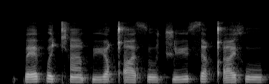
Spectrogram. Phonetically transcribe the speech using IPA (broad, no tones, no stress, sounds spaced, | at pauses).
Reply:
p ɛ p ə cʰ ã p y qʼ a θ u t͡ʃ y θ i qʼ ɛ x u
